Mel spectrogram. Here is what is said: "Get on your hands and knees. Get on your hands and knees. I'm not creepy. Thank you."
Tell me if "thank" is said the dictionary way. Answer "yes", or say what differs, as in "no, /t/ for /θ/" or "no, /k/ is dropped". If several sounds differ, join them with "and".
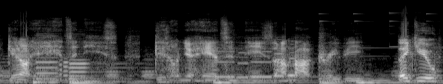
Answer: yes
